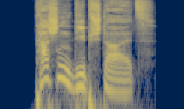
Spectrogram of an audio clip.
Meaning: genitive singular of Taschendiebstahl
- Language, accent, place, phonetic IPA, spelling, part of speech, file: German, Germany, Berlin, [ˈtaʃn̩ˌdiːpʃtaːls], Taschendiebstahls, noun, De-Taschendiebstahls.ogg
